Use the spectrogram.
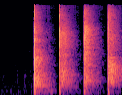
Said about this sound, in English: I got to give her a hand clap.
